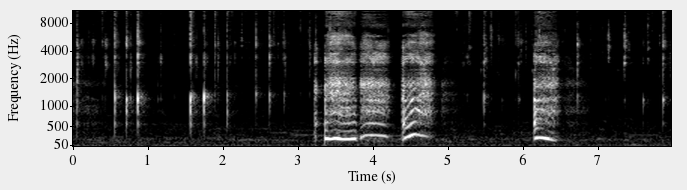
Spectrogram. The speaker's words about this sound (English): What if I lick really fast like this?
